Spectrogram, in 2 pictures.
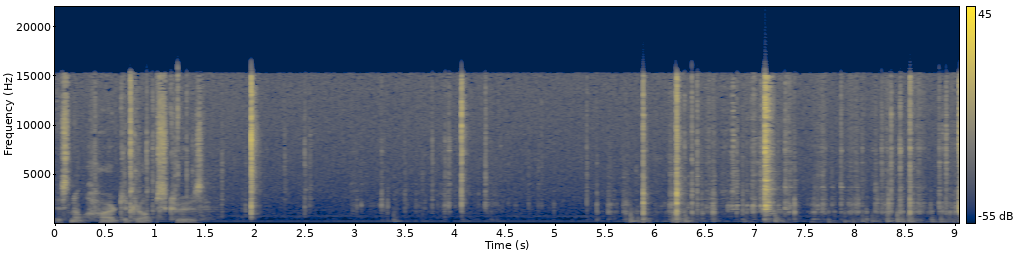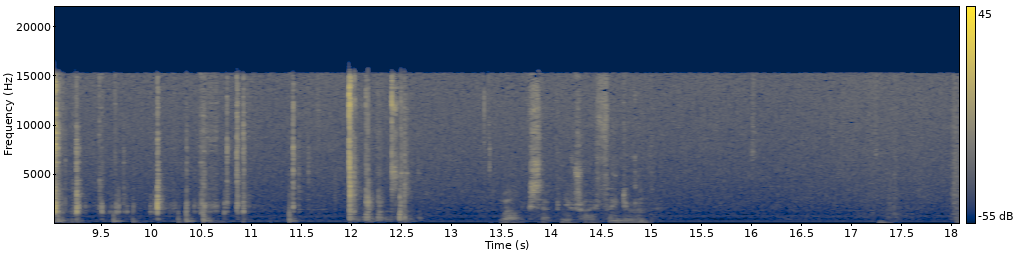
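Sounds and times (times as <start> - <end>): faint steady hum: 0.0 - 18.0
metal clicks and rattles: 0.7 - 4.5, 5.3 - 12.6.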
